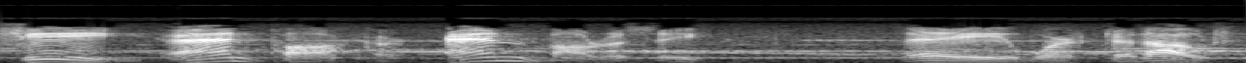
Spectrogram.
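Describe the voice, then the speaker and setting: A man's voice: fairly low pitch, huge pitch swings, slow pace, full character voice. An actor playing a paranoid, domineering businessman in an old-time radio drama, agitated, repetitive and faltering. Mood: accusing. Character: paranoid, domineering businessman, frantic and losing his strength. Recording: tinny old radio broadcast, music behind.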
